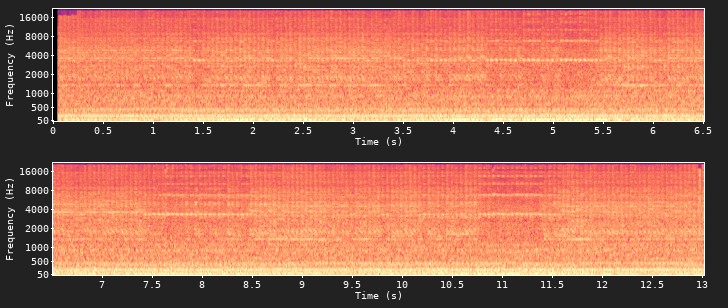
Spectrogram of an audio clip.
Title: Fluctuating iddle when engine is warm, rough idle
